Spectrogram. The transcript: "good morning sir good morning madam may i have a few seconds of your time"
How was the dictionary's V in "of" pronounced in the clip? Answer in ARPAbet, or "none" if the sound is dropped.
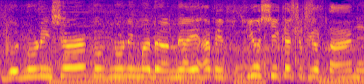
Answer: P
